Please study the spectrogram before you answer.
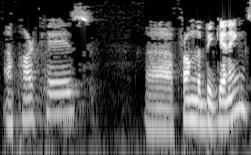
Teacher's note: So the apo in front of a vowel, the omicron of apo gets dropped off.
